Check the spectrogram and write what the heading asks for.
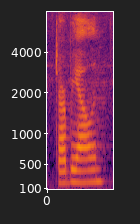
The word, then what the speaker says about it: Darby Allin: Darby Allin is really, really, really amazing. So is Joey Janela, and did I say his name right? Darby Allin? Yes. I did.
